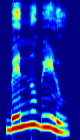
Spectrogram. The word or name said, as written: ಬೆನ್ನುಬಲ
